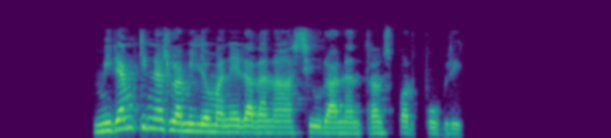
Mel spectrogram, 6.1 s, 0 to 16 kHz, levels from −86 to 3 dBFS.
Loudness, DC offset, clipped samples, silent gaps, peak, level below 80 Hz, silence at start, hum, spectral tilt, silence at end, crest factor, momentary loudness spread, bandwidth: -18 LUFS; under 0.1%; under 0.1%; 4.19-4.25 s; -2 dBFS; -62 dBFS; 0.95 s; none; -5.5 dB/octave; 1.5 s; 18 dB; 13 LU; 7.8 kHz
